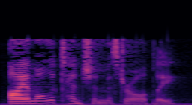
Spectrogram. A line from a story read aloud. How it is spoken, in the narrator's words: said coldly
